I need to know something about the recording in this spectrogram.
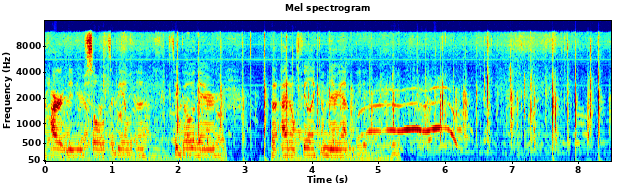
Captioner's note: applause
